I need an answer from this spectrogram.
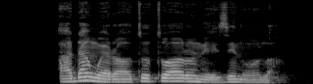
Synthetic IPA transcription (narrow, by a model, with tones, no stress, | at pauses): a˨da˦ŋʷe˨ɾɔ˨tʊ˦tʊ˦ɔ˦ɾʊ˦ne˨zi˦nʊ˨˦lɔ˨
